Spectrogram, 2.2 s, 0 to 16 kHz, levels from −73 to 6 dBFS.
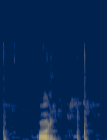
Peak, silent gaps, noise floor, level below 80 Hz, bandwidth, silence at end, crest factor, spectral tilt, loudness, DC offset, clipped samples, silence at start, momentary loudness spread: -4 dBFS; none; -62 dBFS; -64 dBFS; 11 kHz; 0.45 s; 22 dB; -8.5 dB/octave; -20 LUFS; under 0.1%; under 0.1%; 0.05 s; 23 LU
